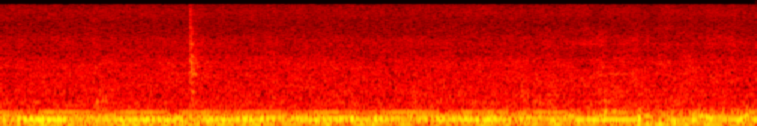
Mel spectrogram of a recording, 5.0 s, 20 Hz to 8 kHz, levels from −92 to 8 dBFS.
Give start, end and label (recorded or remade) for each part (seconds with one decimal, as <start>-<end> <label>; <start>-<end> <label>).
0.0-3.8 recorded; 3.8-5.0 remade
